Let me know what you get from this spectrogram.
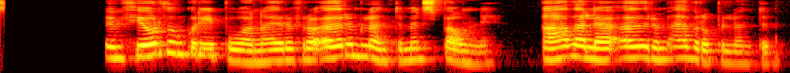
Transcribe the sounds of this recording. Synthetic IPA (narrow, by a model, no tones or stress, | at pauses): ʏmfjowɾðuŋkʏɾiːpuwanaɛɾʏfɾawœðɾʏmlœnt̪ʏmɛnspaːwnɪ | aːðalɛːɣaʔœðɾʏmɛvɾowpɪlœnt̪ʏm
